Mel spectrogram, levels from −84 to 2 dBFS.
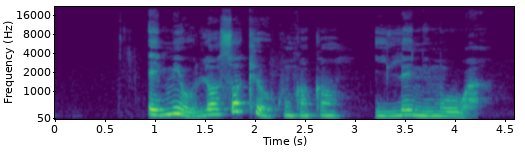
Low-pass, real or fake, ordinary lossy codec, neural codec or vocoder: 19.8 kHz; real; none; none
